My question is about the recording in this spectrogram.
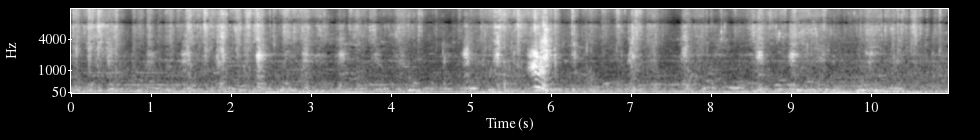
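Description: Small terrier whimpering and giving short barks as it jumps at the spray of a garden hose, with one loud, falling yelp about six seconds in.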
